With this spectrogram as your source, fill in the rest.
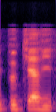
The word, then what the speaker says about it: Peccais: Le fort de Peuquet, prononcé Peucari en provençal, est une construction militaire du XVIIe siècle, édifiée à proximité des salins des Aigues-Mortes, gare aujourd'hui en ruine.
